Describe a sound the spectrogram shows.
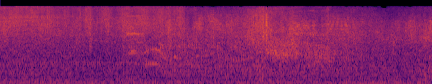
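Lightning crackles and buzzes loudly.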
